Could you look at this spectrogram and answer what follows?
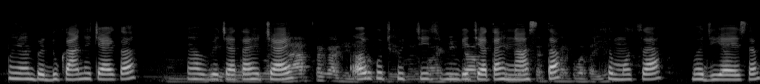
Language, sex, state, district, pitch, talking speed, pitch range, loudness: Hindi, female, Chhattisgarh, Balrampur, 240 Hz, 195 wpm, 230-255 Hz, -28 LUFS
